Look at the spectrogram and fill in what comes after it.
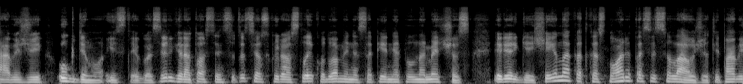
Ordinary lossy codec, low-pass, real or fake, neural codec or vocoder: Opus, 32 kbps; 14.4 kHz; fake; codec, 44.1 kHz, 2.6 kbps, SNAC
